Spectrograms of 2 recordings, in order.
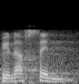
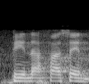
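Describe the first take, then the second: First: No vowel sits between f and s. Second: A short a vowel sits between f and s. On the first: The speaker calls it wrong. "bukan binafsin" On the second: The speaker calls it right. "tapi dengan menfathah, binafasin"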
